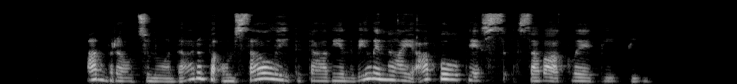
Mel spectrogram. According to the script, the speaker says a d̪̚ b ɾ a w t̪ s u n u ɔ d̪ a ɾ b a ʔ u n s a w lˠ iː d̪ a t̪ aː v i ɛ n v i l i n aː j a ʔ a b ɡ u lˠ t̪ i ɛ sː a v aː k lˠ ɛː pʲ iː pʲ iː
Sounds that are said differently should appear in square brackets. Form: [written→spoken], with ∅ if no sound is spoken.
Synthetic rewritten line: a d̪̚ b ɾ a w t̪ s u n u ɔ d̪ a ɾ b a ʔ u n s a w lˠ iː [d̪→t̪] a t̪ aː v i ɛ n v i l i n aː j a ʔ a b ɡ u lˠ t̪ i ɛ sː a v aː k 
